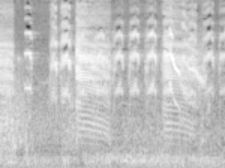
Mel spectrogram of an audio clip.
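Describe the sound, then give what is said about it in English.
A Forster's tern gives a series of harsh, raspy, high-pitched squawking calls in quick, uneven bursts, fairly loud and with no voices present. “A forester's tern hovers with quick wing beats before diving headlong into the water to grab a silvery fish just below the surface.”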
